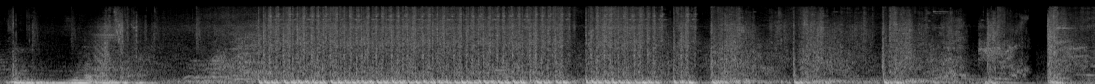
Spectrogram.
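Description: A heavy gun fires in rapid bursts with loud, booming blasts.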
